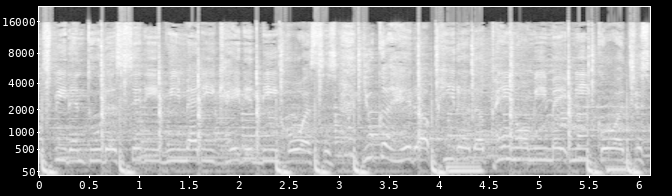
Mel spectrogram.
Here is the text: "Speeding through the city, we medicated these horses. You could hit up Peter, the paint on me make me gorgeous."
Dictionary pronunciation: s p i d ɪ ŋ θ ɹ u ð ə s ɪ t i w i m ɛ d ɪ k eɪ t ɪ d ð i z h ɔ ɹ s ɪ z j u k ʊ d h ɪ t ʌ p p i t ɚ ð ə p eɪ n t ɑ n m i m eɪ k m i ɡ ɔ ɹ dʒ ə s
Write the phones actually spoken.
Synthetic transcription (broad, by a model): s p i d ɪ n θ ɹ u ð ə s ɪ t i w i m ɛ d ɪ k eɪ t ɪ d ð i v ɔ ɹ s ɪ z j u k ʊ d h ɪ t ʌ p p i t ɚ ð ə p eɪ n ɑ l m i m eɪ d m i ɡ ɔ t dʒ ə s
